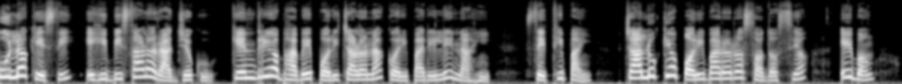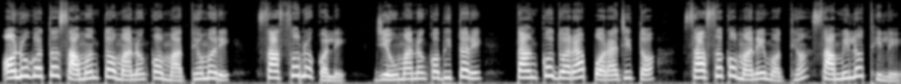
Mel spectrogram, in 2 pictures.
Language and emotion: Odia, neutral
